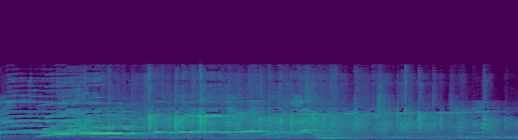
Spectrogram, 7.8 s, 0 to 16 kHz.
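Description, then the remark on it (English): A crowd claps hands in a steady, busy patter while voices cheer and call out over it, fairly loud throughout and easing slightly toward the end. “The way they're clapping hands, they're like, we will meet for 30 minutes and then just talk about what you ate for lunch and then we, and how's the fasting, you are fine, and then we can go home.”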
